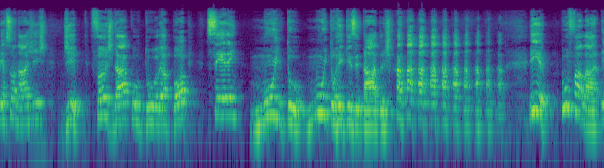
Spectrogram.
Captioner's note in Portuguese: risadas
